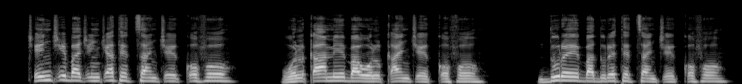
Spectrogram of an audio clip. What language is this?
Gofa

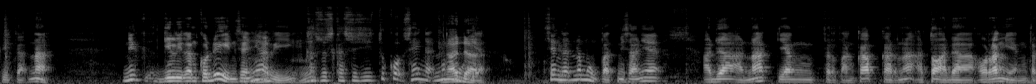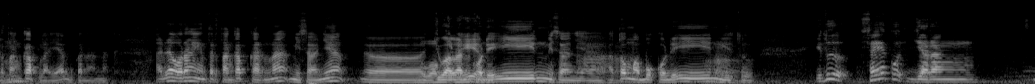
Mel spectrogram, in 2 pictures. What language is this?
Indonesian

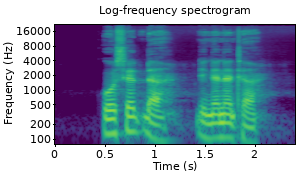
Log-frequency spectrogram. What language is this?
Pular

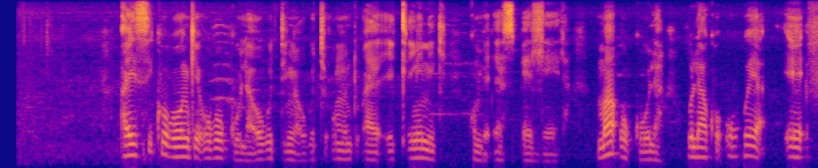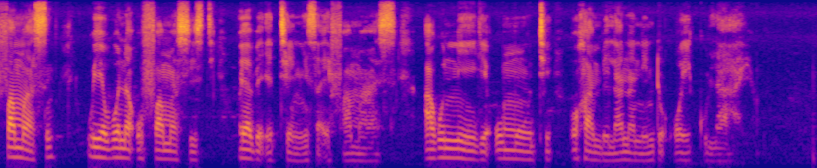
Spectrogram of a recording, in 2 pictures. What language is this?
North Ndebele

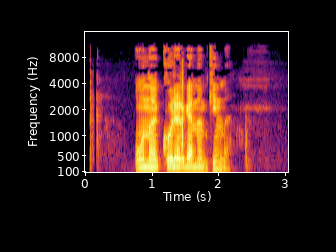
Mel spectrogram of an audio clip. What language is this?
Bashkir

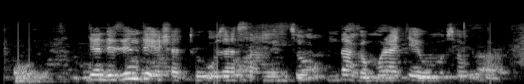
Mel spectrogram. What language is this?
Kinyarwanda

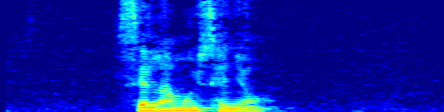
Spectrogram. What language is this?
Catalan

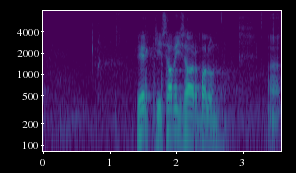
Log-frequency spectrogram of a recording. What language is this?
Estonian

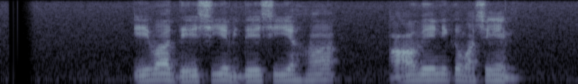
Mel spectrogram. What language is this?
Sinhala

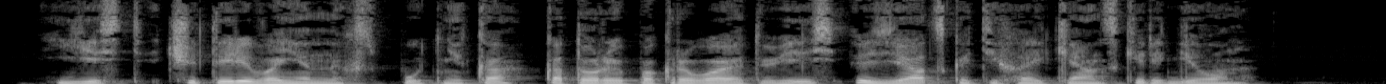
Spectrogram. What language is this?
Russian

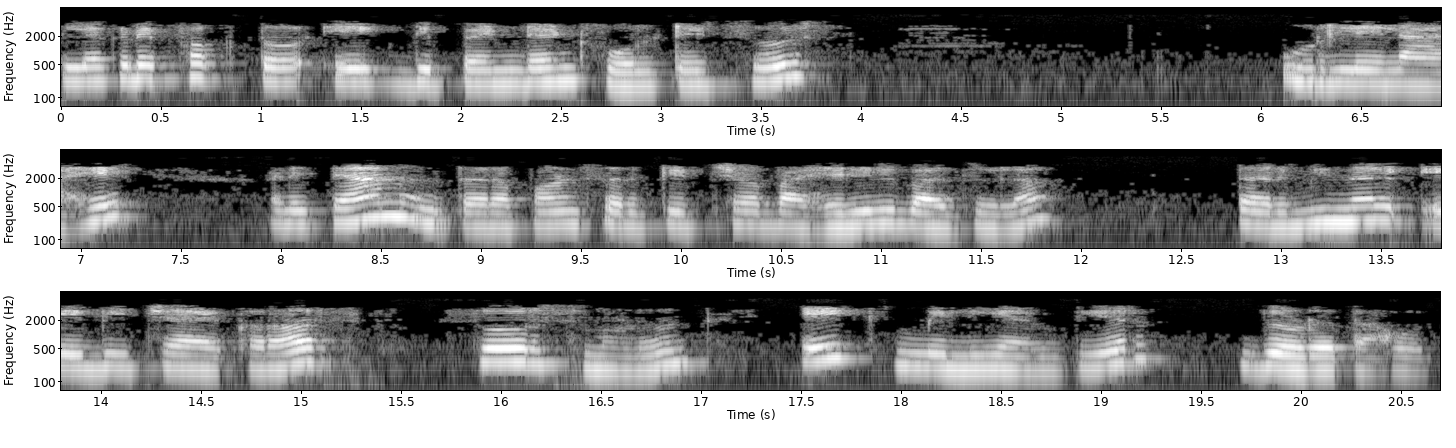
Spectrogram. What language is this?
Marathi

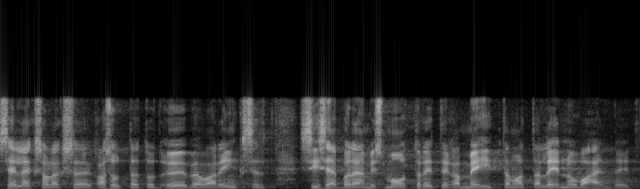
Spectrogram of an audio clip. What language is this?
Estonian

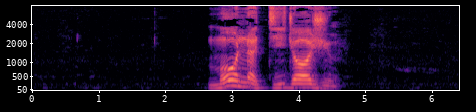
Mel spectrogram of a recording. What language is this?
Ghomala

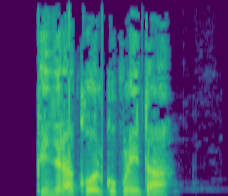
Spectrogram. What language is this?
Khetrani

